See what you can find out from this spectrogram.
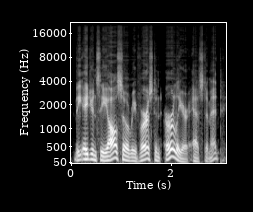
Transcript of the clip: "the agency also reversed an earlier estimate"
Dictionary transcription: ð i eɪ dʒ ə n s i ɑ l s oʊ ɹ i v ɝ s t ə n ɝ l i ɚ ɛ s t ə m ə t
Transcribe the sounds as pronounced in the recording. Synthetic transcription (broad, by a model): ð i eɪ dʒ ə n s i ɑ l s oʊ ɹ i v ɝ s t ə n ɝ l i ɚ ɛ s t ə m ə t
